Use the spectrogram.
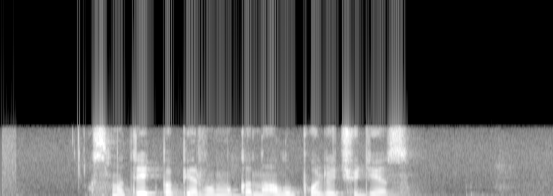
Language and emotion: Russian, neutral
